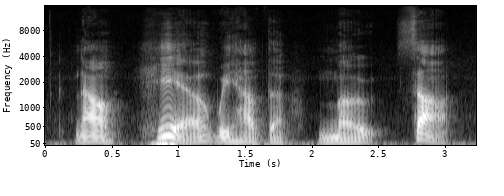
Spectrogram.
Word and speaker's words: Mozart: is Mozart Mozart now here we have the Mozart two syllables Mozart the stress is on the first syllable mo mo Mozart Mozart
